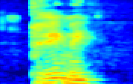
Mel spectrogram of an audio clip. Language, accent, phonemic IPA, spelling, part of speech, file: French, Canada, /pʁi.me/, primer, verb, LL-Q150 (fra)-primer.wav
- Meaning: 1. to dominate, to be dominant over 2. to win (a prize) 3. to prevail, take precedent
